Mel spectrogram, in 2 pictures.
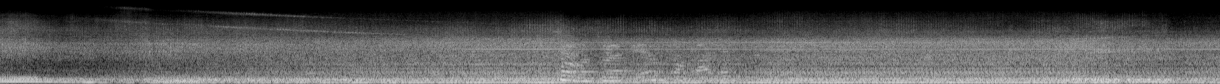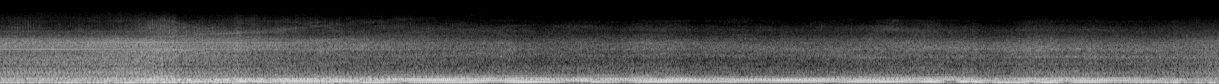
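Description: Tank tracks clank and squeal as the tank rolls along.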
